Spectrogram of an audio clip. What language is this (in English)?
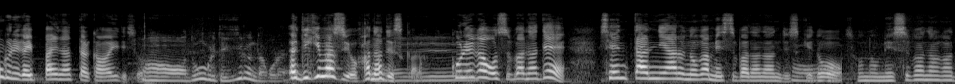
Japanese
